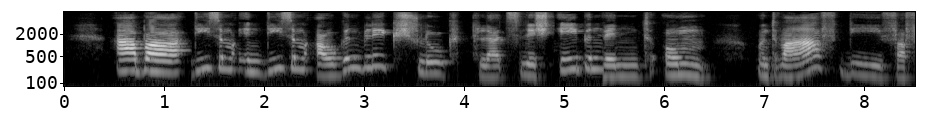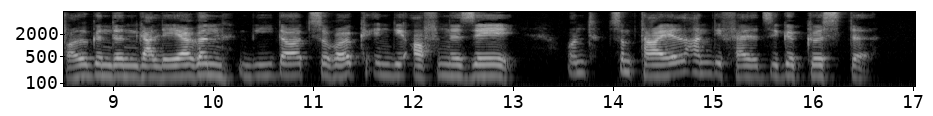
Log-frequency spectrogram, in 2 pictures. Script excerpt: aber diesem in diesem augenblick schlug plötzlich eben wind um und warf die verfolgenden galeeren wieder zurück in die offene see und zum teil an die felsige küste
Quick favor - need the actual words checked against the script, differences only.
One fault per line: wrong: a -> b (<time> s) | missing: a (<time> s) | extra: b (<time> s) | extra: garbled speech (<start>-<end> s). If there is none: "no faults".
no faults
